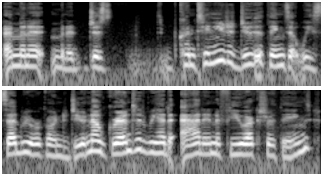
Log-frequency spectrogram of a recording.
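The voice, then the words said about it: Raspy morning voice. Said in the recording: “You can hear my raspy voice”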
